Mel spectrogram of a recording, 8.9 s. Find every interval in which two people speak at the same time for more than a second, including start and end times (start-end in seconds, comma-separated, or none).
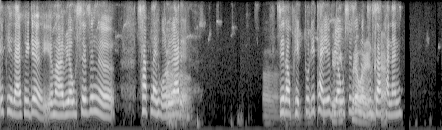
5.6-7.5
